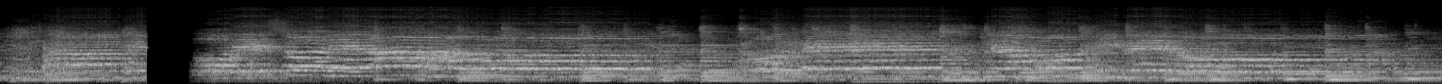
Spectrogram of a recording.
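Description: A choir singing a hymn-like song with musical accompaniment. The sound cuts out completely for a moment about a second and a half in, then resumes.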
